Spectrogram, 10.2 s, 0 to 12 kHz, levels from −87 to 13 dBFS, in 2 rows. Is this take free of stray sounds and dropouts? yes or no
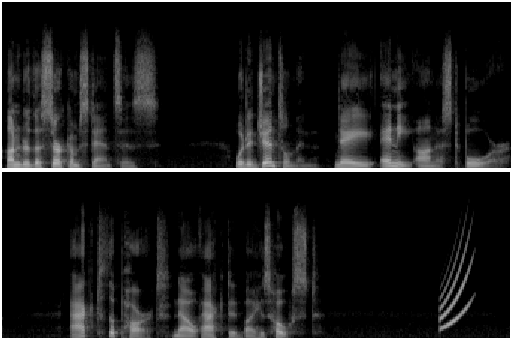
no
